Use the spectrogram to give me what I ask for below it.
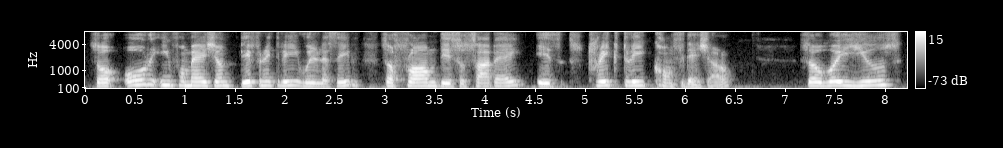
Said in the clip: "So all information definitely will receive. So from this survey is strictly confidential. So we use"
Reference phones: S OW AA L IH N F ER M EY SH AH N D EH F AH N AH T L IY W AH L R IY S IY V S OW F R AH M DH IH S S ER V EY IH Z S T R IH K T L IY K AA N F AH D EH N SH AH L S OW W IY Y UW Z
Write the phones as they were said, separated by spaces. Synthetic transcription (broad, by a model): S OW AA L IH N F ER M EY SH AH N D EH F AH N AH T L IY W AH L R IY S IY V S OW F R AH M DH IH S S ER B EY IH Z S T R IH K T L IY K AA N F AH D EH N SH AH L S OW W IY Y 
